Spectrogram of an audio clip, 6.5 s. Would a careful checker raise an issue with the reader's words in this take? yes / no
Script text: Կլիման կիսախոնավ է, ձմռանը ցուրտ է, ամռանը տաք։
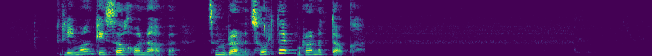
no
